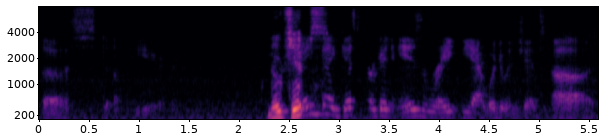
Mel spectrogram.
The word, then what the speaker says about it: Shane van Gisbergen: it, but I say it correctly, so it's Shane Van Gisbergen. I don't see that! Screw you! Alright, anyway. Cup Series. Cup Series. I'm just going to look at the stuff here. No chips? Shane Van Gisbergen is yeah, we're doing chips.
